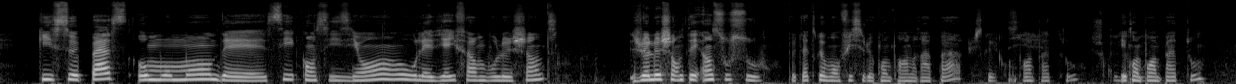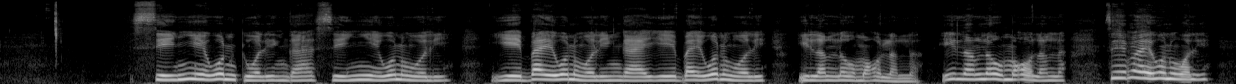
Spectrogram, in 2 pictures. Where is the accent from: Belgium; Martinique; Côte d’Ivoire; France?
Côte d’Ivoire; Grand-Bassam, Comoé; Né à Grand Bassam, la première capitale de la Côte d'Ivoire, la capitale coloniale.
